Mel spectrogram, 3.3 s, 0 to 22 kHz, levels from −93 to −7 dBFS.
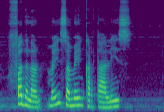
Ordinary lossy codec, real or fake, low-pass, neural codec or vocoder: none; real; none; none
